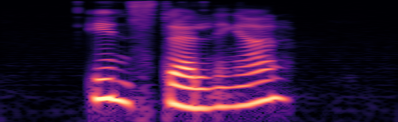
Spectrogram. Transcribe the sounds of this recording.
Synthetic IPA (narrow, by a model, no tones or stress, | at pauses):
ʔɪnst̪ɛlnɪŋaɾ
